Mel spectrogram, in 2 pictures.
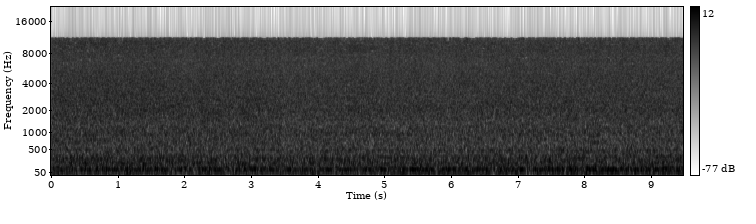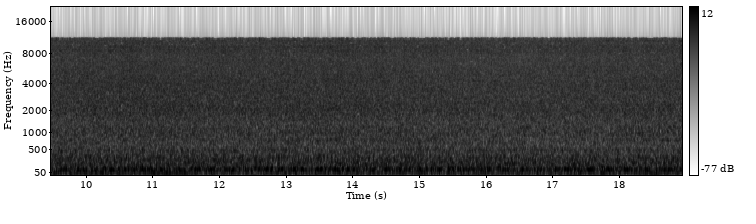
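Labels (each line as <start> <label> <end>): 0.0 A continuous loud noise in the background. 19.0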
